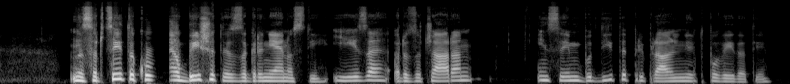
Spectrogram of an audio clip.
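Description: From 0.76 to 2.13 s the loudest syllables carry a harsh, crackly edge, with peaks driven about 6 dB past the converter's limit and a few percent of samples flattened at the limit. This is likely microphone overload, with input gain set too high for the converter.

At 1.14 s the level drops by about 2 dB in a single step, likely a microphone volume stepped down by the call software reacting to the clipping. A larger step of about 7 dB follows at 2.13 s, as the distortion ends. Further 2 dB steps occur at 3.15 s, just before "jeze razočaranj", and at 5.19 s, just after "jeze razočaranj" and before "in se jim". Voice and background fall together each time.

Between 1.47 and 1.71 s about 220 ms of audio is missing. The receiver covers the whole gap by stretching the last sound into a fading fill rather than leaving silence, and then resumes without the lost portion. This is likely a long network dropout.

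From 6.89 to 6.95 s a short concealed packet loss of about 40 ms is heard as a brief smear where the decoder extrapolated the preceding sound before blending back into the real signal.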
